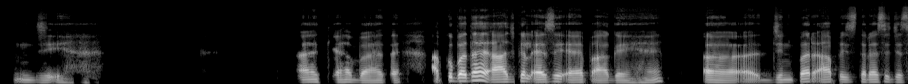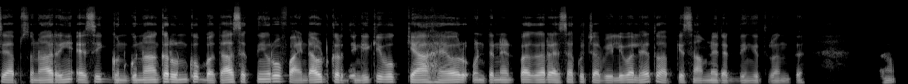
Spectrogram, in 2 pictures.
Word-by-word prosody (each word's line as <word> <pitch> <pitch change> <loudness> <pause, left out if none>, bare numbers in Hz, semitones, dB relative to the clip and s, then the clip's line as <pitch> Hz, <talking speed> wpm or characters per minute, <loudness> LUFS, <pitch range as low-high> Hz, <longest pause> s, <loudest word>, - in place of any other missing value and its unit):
जी। 100 -2 -7 2.3
अ, 110 +1 +2
क्या 110 0 -2
बात 95 -2 -2
है। 95 - 0 0.4
आपको - - +2
पता 160 +4 +8
है 195 - +9
आजकल 120 +5 +4
ऐसे 125 +5 +3 0.2
एप 105 - -1
आ 95 - +3
गए 95 -1 -1 0.2
हैं 100 +8 -5 0.4
अ - - +6
अ, 100 -2 +1 0.2
जिन 110 0 -3
पर 130 +2 +5
आप 115 +1 0
इस 115 0 -4
तरह 115 -1 +1
से 125 +3 -3
जैसे 110 0 -2
आप 105 - -1
सुना 105 -1 -3
रही 105 0 -1
हैं, 120 - -4
ऐसे 105 +3 -1
ही 120 - -9
गुनगुनाकर 105 +4 0
उनको 115 +2 0
बता 105 +3 +2
सकती 125 - -5
हैं 120 - -1
और 135 - 0
वो 140 - +3
फाइंड 95 +1 -1
आउट 115 +2 +3
कर - - +1
देंगे 100 +2 -7
कि 125 - -5
वो 120 0 -1
क्या 105 0 +3
है? 105 -1 -3
और 110 +1 +2
इंटरनेट 105 0 -5
पर 110 - +3
अगर 110 +1 0
ऐसा 100 - -3
कुछ - - -7
अवेलेबल 105 +3 -2
है - - 0
तो - - -3
आपके - - -5
सामने 95 +1 -6
रख 85 - -8
देंगे 90 +2 -11
तुरंत। 85 -1 -12 0.9
हाँ। - - -12
105 Hz, 195 wpm, -22 LUFS, 100-115 Hz, 2.3 s, है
